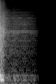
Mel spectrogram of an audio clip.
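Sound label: NICE snare; Univers Sons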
